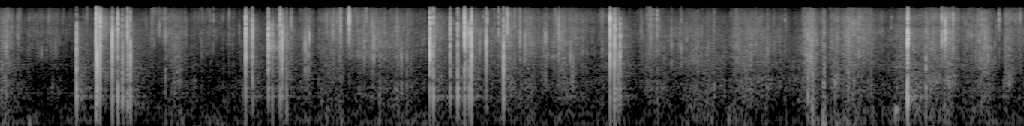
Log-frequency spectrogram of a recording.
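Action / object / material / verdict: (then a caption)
scrape / plastic bubble wrap / plastic / none. Clear plastic bubble wrap is gathered and twisted between both hands while fingers pop its air bubbles. Sharp, bright pops and snaps burst out irregularly over a steady, soft crinkling of the plastic. Each pop is short and dry, with almost no low end.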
